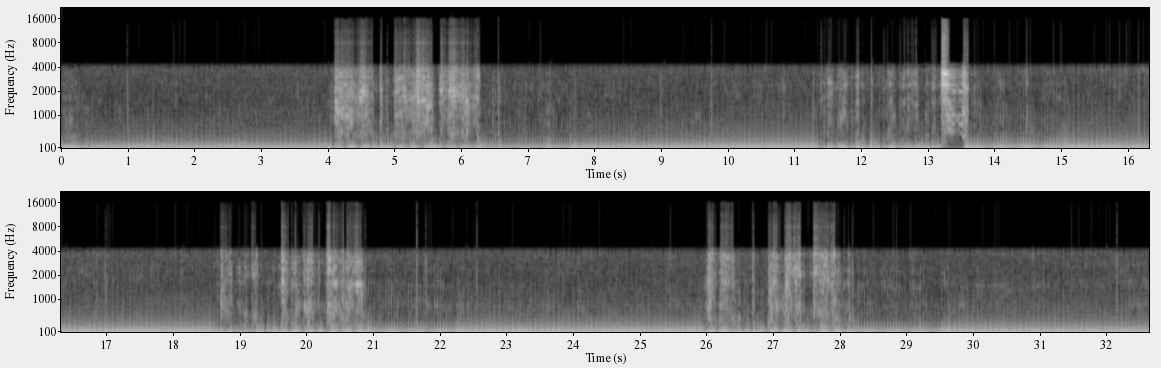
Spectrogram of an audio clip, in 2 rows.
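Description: A 12-inch Re Audio MX car subwoofer in a ported box playing bass-heavy music at high volume, heard from inside the car, with the recording overloaded. Deep bass notes run steadily, with recurring bursts of higher noise every several seconds and a brief break about halfway through.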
